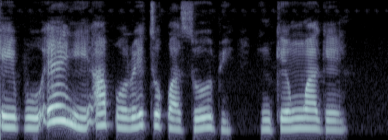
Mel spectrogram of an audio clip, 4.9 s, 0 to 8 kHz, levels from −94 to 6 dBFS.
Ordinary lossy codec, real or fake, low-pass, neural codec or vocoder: none; real; none; none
